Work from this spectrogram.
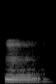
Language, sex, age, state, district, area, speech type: Tamil, male, 60+, Tamil Nadu, Kallakurichi, urban, conversation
